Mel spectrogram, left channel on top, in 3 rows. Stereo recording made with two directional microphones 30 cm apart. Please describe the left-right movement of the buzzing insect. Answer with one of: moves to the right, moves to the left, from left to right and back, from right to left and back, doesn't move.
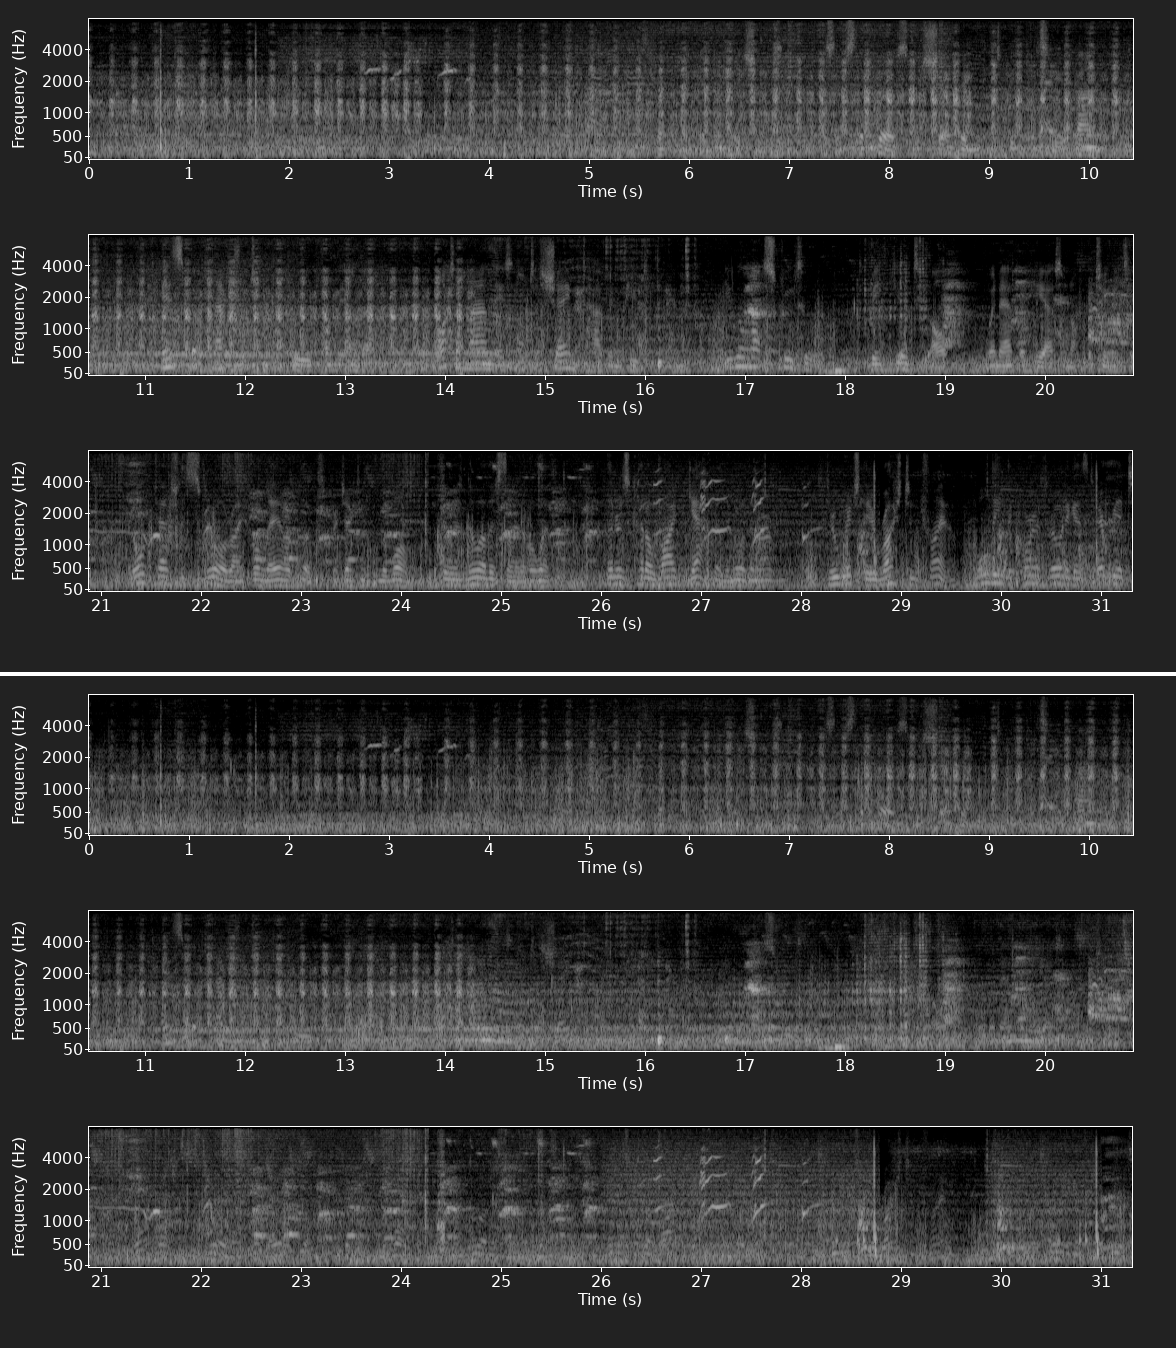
moves to the right.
